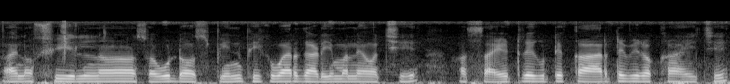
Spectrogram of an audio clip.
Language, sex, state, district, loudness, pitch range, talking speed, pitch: Odia, male, Odisha, Sambalpur, -15 LUFS, 125-135 Hz, 105 wpm, 130 Hz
